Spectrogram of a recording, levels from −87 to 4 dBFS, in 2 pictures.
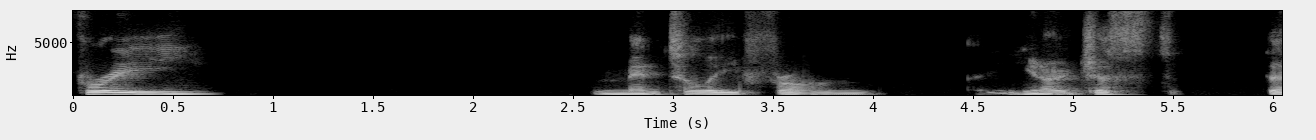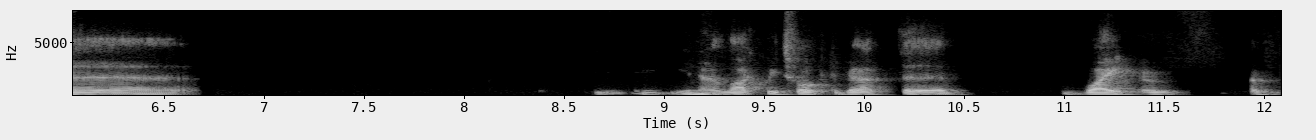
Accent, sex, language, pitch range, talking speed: Australian, male, English, 100-130 Hz, 85 wpm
